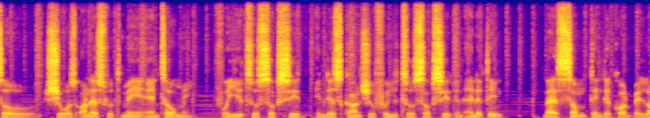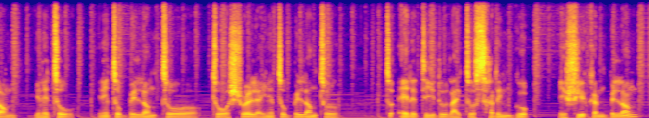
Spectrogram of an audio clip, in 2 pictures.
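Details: Adult man who has stuttered since childhood, raised in Africa and later moved to Australia, speaking English, which is not his first language; stuttering.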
